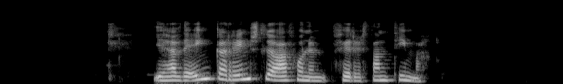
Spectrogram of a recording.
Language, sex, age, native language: Icelandic, female, 40-49, Icelandic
